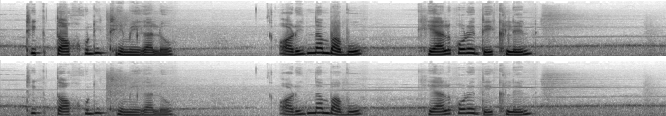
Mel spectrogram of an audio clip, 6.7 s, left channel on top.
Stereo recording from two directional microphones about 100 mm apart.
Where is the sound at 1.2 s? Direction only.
50° left (ahead or behind).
